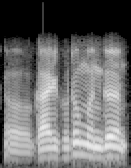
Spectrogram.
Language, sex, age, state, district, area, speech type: Bodo, male, 45-60, Assam, Chirang, rural, conversation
